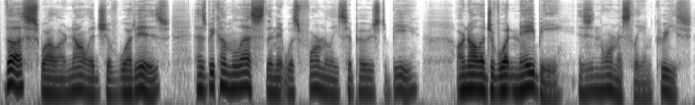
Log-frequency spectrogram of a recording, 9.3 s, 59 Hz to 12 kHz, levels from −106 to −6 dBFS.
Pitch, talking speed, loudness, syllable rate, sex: 120 Hz, 170 wpm, -19 LUFS, 5.1 syllables/s, male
